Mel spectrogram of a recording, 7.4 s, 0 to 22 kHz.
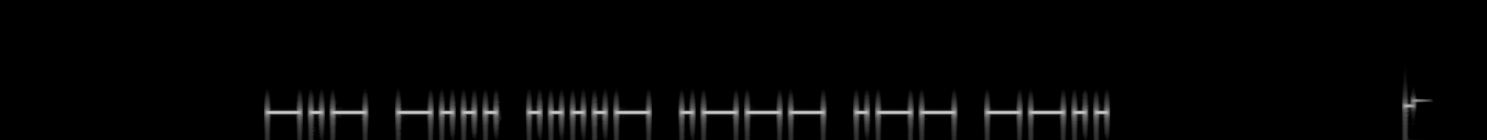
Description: Morse code, heard as a keyed tone, about 22 wpm, 700 Hz. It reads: KB4JWZ
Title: USA Call Signs Repeated 2x 22wpm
